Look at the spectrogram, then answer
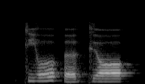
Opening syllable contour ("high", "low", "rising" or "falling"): rising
